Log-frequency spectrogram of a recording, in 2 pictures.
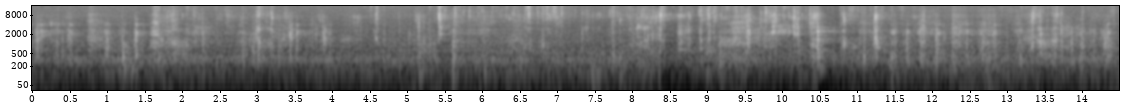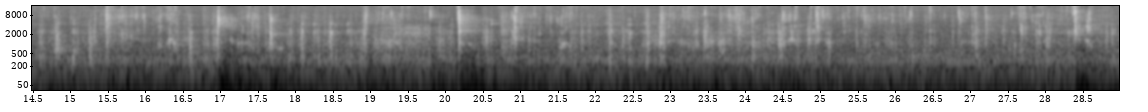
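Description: Close-miked chewing and biting of a bone-in chicken wing: wet mouth smacks and many short, irregular clicks.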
